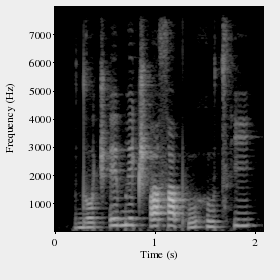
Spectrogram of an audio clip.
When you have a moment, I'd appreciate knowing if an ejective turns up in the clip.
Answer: yes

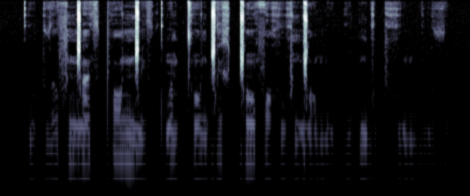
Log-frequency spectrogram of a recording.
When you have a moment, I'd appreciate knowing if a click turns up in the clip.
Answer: yes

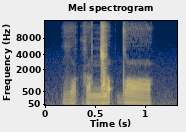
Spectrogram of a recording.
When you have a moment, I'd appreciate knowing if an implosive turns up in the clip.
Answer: no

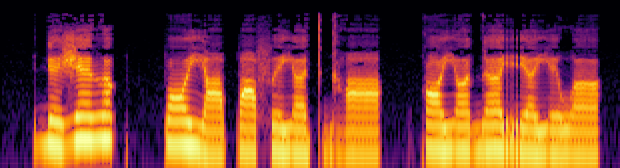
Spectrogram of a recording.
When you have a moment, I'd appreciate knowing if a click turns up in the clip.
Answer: no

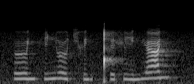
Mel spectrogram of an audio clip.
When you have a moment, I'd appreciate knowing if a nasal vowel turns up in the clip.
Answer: no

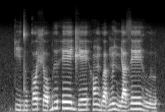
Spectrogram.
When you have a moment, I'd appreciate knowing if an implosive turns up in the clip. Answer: no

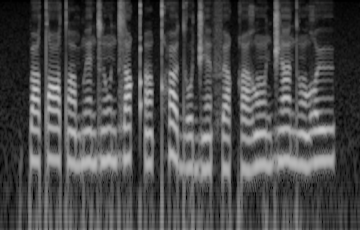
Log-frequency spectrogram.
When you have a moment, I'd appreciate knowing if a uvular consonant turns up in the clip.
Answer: yes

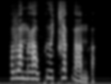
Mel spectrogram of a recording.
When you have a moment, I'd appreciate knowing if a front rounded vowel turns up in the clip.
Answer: no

